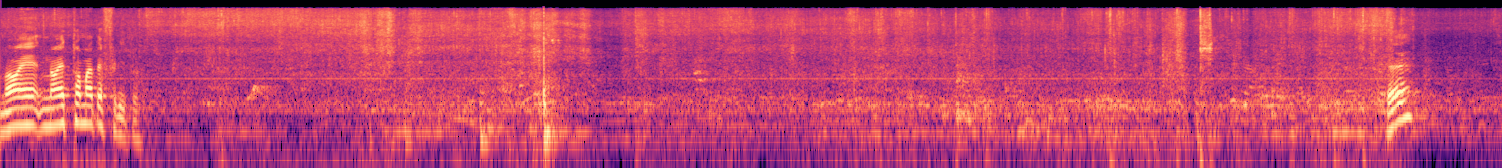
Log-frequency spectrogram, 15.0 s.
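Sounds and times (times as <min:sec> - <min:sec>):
food sizzling in pot: 0:00.0 - 0:15.0
spatula knocking on pot: 0:04.8 - 0:06.0.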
